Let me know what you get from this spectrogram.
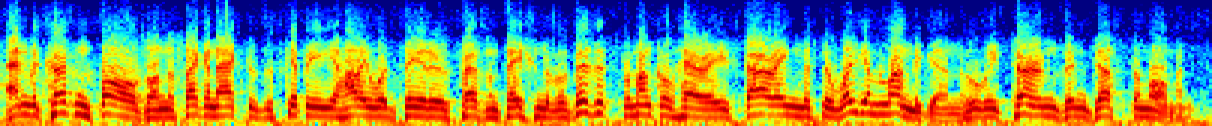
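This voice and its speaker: Lively male 1940s radio host, muffled. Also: fairly high pitch, quick pace, few pauses, slight background noise. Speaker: radio show director and host. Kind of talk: 1940s radio hosting, scripted banter.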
